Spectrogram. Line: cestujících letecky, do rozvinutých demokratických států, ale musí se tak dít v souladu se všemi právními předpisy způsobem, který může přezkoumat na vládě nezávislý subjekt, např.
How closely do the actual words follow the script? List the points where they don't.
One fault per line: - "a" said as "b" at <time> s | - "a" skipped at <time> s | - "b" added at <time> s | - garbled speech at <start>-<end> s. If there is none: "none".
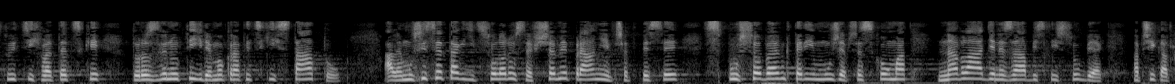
none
